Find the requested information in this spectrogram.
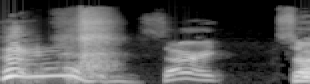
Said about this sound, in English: Bless you. sorry. Bless you, my child. Excuse me, I'm allergic to intergender wrestling.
